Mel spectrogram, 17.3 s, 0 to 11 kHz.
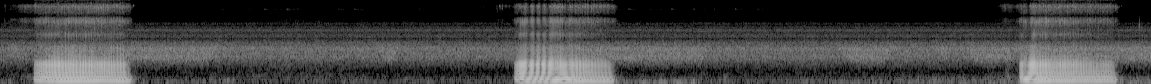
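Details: Pug snoring while asleep: three loud, rattling snores, about 8 a minute, with quiet between them.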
